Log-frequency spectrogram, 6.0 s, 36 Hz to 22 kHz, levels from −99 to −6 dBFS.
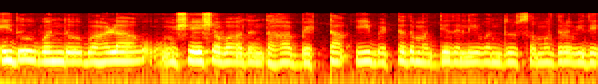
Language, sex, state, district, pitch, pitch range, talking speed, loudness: Kannada, female, Karnataka, Chamarajanagar, 200 Hz, 190-210 Hz, 100 wpm, -17 LUFS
